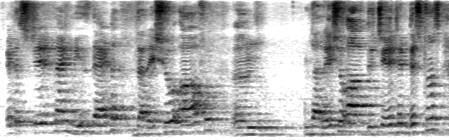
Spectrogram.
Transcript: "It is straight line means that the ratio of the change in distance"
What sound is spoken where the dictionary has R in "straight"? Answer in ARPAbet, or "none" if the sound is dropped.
none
